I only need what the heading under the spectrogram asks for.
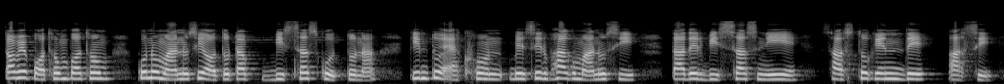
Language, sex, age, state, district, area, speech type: Bengali, female, 30-45, West Bengal, North 24 Parganas, rural, spontaneous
